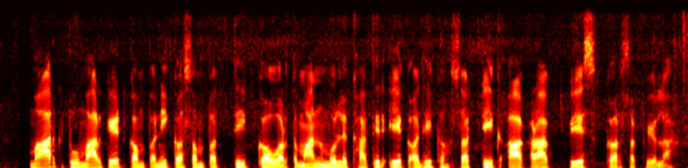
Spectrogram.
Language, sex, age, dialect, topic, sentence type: Bhojpuri, male, 36-40, Western, banking, statement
